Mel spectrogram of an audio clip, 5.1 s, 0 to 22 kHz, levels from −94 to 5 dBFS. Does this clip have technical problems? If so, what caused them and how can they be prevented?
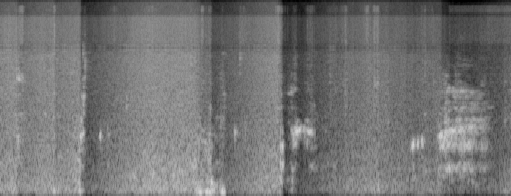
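Yes, there's gain pumping all the way through this speech, with the gain swinging roughly 25 dB; the room noise sits about 44 dB under the voice. It's likely input gain cranked way too high, with a fast limiter clamping down. Set the preamp gain properly so the limiter isn't constantly working.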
